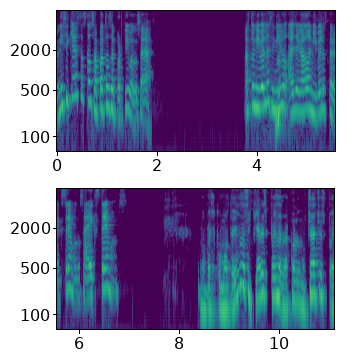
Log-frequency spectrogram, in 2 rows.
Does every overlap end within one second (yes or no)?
yes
